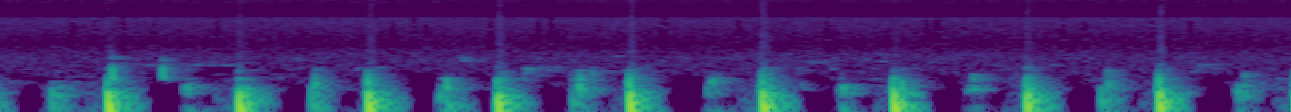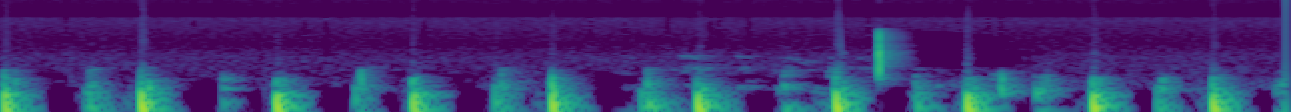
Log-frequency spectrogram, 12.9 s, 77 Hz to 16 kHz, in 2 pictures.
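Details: Clear paired low heart thumps, quick at about 90 beats a minute, settling during recovery; heartbeat after exercise.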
